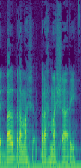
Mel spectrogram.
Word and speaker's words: Bal Brahmachari: Il film in questione è Bal Brahmachari, giusto? – Sì.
